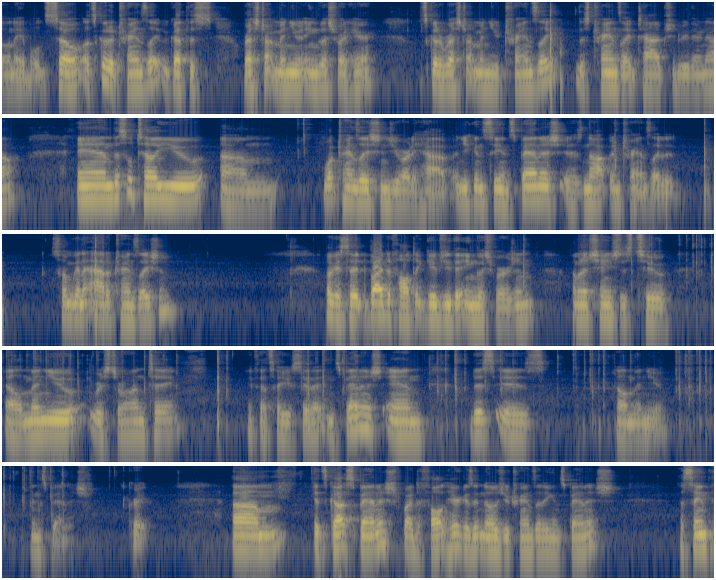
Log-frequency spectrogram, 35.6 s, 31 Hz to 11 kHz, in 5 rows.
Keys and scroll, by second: 25.4-28.9 typing.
